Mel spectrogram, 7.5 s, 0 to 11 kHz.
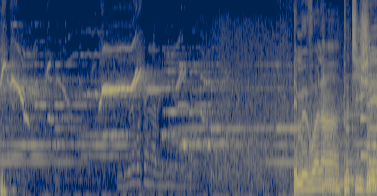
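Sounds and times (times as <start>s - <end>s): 
loud sliding whistles of Silbo Gomero whistled language: 0.0s - 4.2s
steady sustained tones: 0.0s - 7.5s
speech: 5.9s - 7.5s.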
